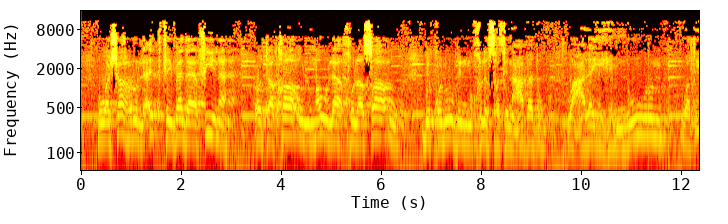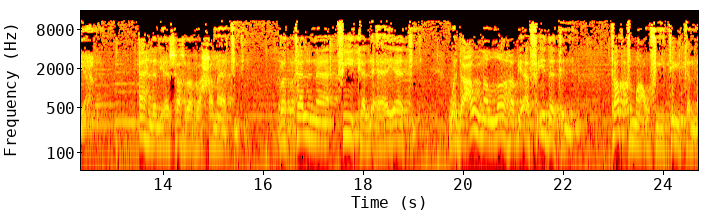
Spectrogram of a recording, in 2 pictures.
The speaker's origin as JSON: {"language": "Arabic", "town": "Bani Amer", "region": "Sharqia Governorate", "country": "Egypt", "tie": "born or raised there", "said": "كنت منذ طفولتي أعيش في قريتي وهي بني عامر مركز الزقازيق محافظة الشرقية،"}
